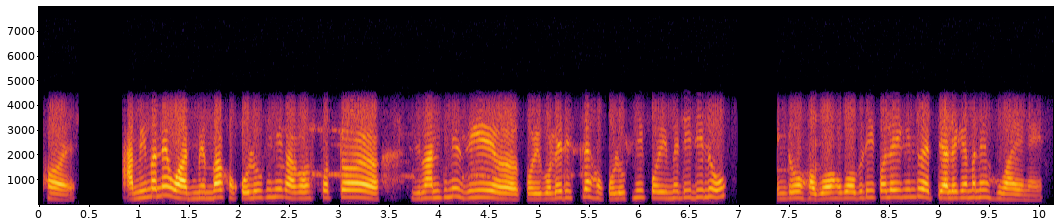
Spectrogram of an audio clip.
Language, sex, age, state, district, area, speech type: Assamese, female, 30-45, Assam, Sivasagar, rural, conversation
